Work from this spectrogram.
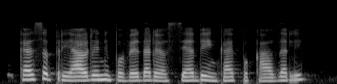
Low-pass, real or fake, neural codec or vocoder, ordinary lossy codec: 7.2 kHz; fake; codec, 16 kHz, 2 kbps, FreqCodec, larger model; none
